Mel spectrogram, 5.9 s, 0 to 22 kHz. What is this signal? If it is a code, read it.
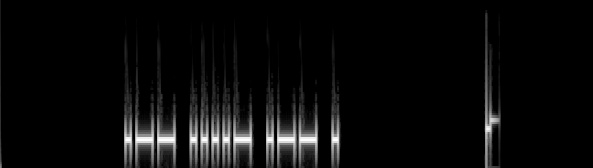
Morse code, heard as a keyed tone, about 22 wpm, 700 Hz. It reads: W4WE
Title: Four Challenging Letter-Number Combinations 22wpm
